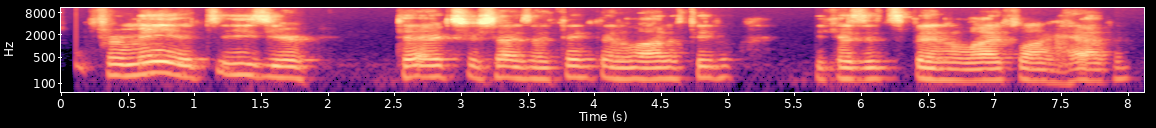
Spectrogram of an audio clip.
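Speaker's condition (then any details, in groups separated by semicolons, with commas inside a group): Parkinson's disease; DBS implant, tremor originally main symptom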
